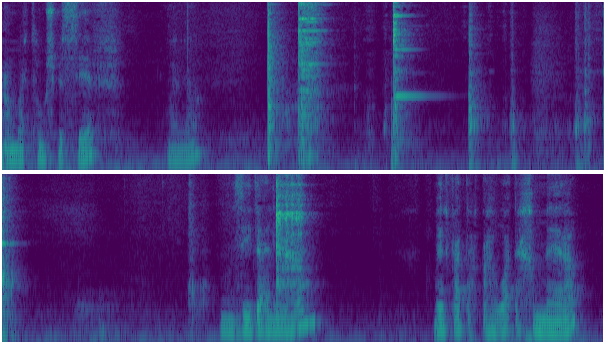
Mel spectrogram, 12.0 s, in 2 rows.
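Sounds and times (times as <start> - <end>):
spoon and dishes clinking: 2.7 - 4.9, 8.8 - 9.2.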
